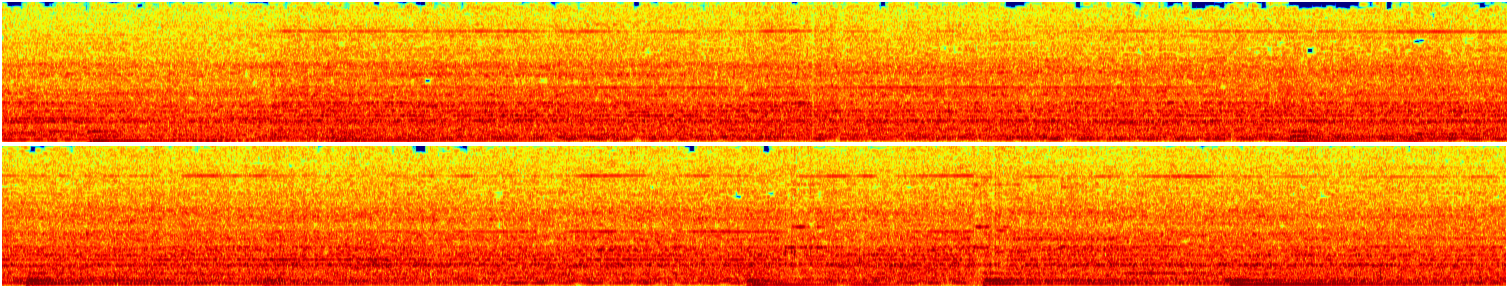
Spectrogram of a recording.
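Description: An electric hand mixer whirs steadily as it beats batter in a bowl.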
